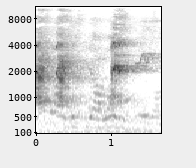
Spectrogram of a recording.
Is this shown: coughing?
no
